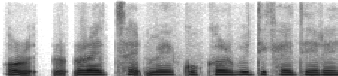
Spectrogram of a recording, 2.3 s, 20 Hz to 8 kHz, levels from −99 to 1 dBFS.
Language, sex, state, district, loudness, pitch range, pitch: Hindi, female, Arunachal Pradesh, Longding, -16 LUFS, 210-220 Hz, 215 Hz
